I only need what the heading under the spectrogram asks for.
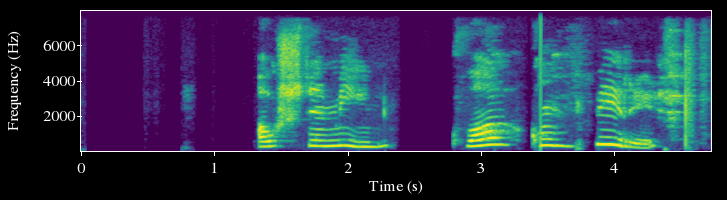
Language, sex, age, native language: Icelandic, male, 8, Icelandic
